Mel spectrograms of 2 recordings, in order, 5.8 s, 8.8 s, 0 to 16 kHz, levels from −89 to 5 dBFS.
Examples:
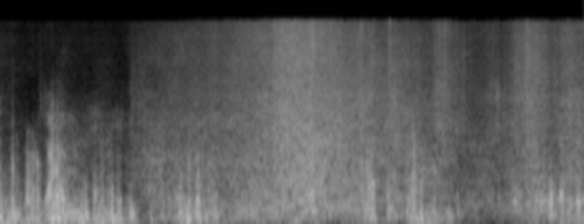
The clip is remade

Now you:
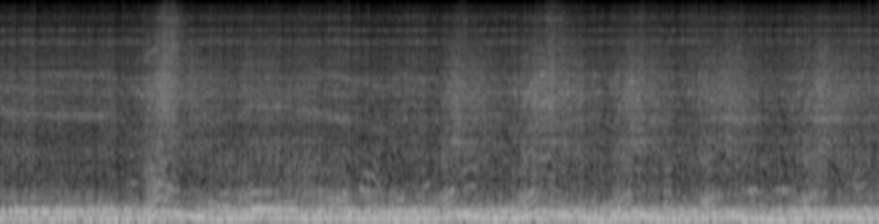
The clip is recorded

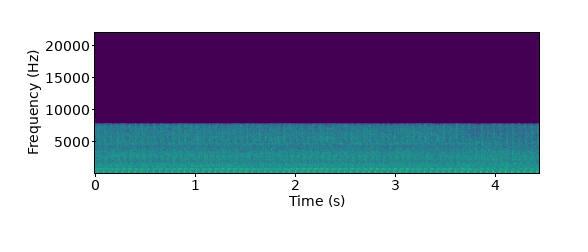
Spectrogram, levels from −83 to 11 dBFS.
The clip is remade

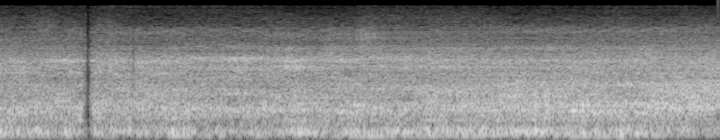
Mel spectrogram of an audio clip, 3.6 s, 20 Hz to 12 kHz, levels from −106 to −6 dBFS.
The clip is remade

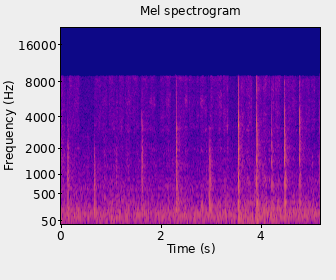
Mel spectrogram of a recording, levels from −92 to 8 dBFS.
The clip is recorded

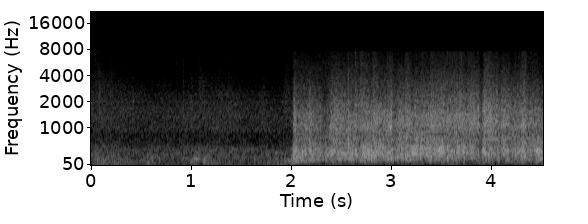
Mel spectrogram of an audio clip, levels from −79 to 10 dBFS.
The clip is remade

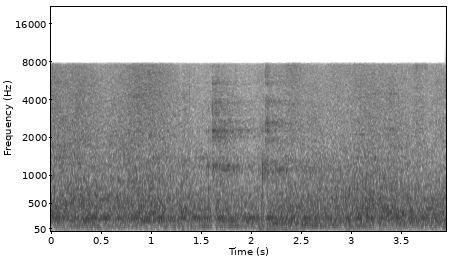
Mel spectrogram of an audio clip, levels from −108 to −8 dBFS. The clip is recorded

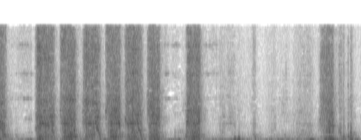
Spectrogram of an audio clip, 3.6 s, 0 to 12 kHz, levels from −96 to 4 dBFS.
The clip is recorded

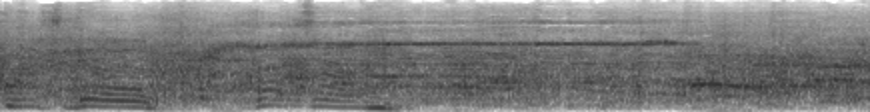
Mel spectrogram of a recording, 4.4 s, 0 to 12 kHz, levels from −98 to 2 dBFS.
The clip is remade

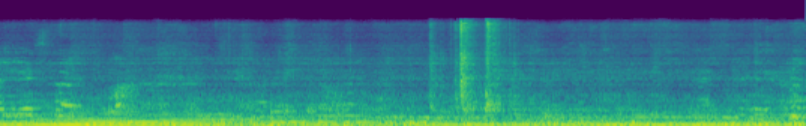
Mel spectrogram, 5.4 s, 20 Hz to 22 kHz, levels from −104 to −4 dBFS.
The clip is remade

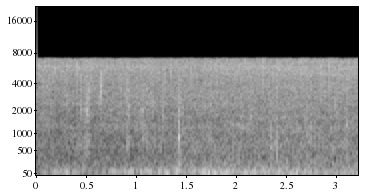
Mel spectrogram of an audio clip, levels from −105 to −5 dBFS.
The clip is remade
